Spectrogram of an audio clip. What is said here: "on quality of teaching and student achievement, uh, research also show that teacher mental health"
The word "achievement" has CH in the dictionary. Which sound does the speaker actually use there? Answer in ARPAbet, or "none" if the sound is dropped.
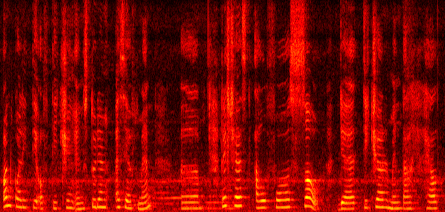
S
